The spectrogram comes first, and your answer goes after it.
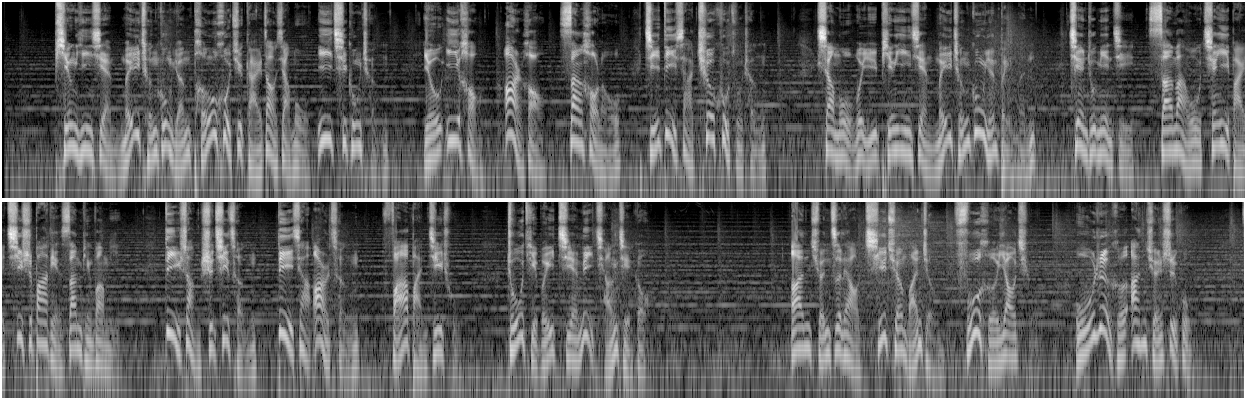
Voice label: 男 工程评优片 稳重大气

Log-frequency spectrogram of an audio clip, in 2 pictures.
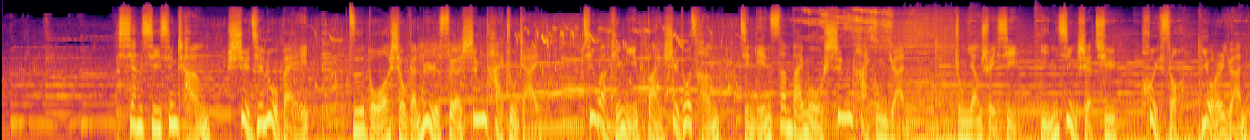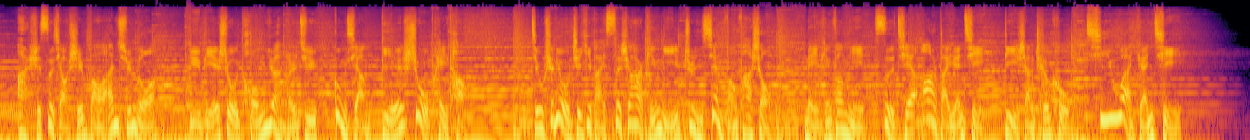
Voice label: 男 广告; 生态住宅

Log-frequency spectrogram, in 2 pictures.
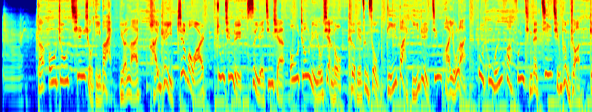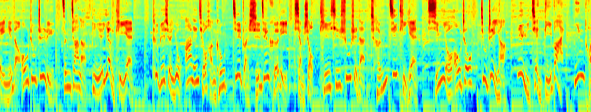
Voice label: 男2广告; 迪拜之旅

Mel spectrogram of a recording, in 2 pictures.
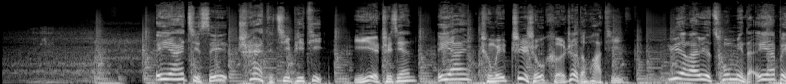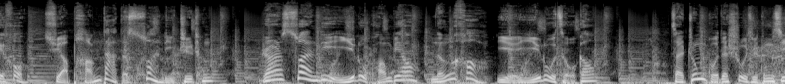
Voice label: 男, 年轻趣味

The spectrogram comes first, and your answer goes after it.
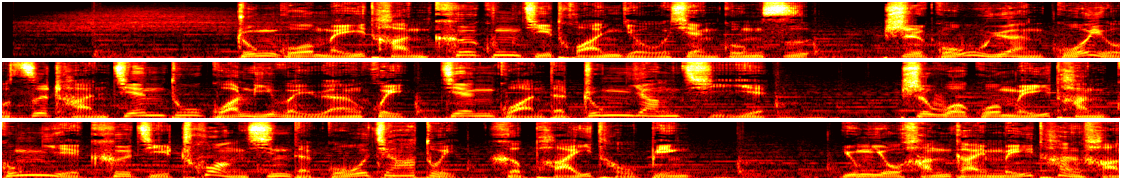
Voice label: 男 员工宣传片; 江仓一号井员工宣传片

